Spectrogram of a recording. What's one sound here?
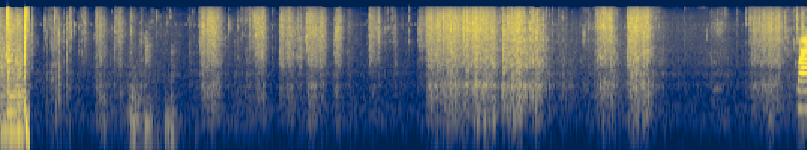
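A foil balloon crinkles in a girl's hands.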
